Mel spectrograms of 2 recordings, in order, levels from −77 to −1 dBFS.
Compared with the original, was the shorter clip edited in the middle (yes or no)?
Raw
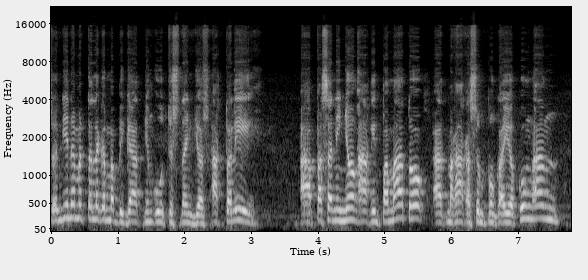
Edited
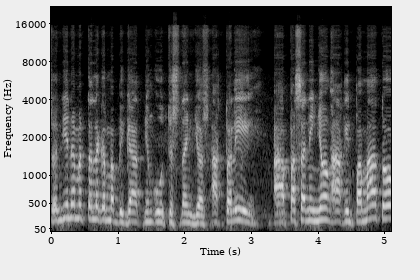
yes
